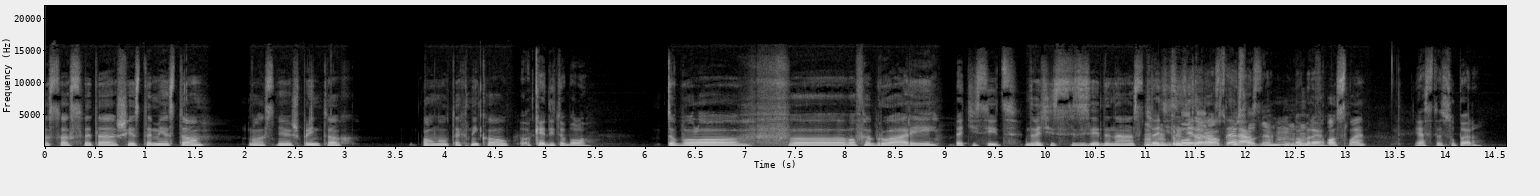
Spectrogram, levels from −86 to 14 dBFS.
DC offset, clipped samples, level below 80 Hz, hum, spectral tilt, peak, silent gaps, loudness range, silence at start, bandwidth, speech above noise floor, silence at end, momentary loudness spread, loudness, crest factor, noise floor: under 0.1%; under 0.1%; -52 dBFS; none; -6 dB/octave; -2 dBFS; none; 5 LU; 0 s; 15.5 kHz; 51 dB; 0.25 s; 10 LU; -17 LUFS; 14 dB; -67 dBFS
